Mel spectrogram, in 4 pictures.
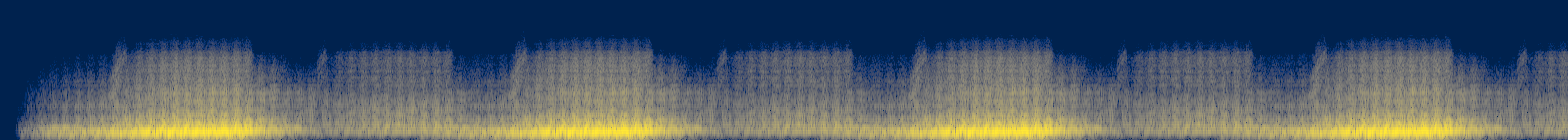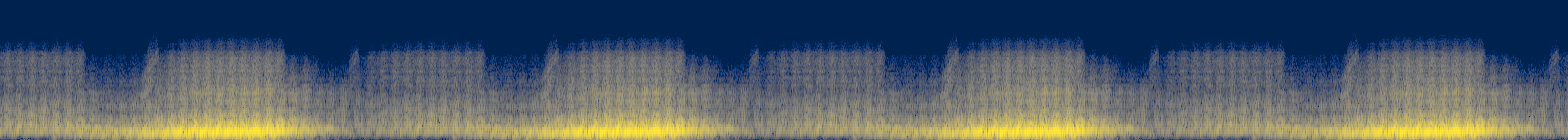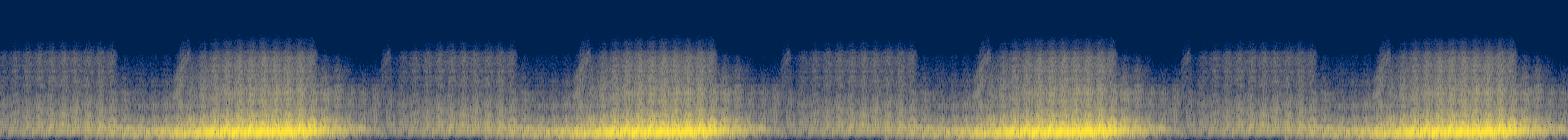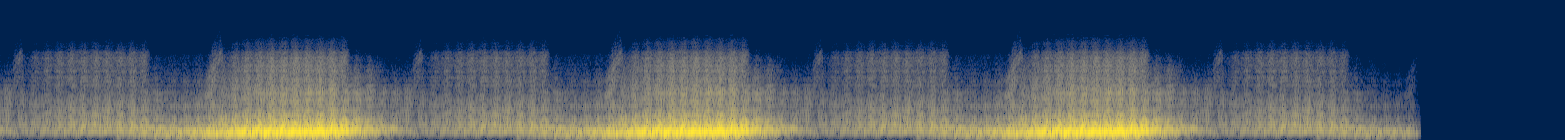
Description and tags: weird feedback loop
A weird ambient loop I made with echoes and feedback through a mixing desk.
ambient, feedback, drone, atmosphere, texture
